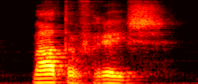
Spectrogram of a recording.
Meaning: 1. hydrophobia, aquaphobia, fear of water 2. rabies
- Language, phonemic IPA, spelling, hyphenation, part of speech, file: Dutch, /ˈʋaː.tərˌvreːs/, watervrees, wa‧ter‧vrees, noun, Nl-watervrees.ogg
